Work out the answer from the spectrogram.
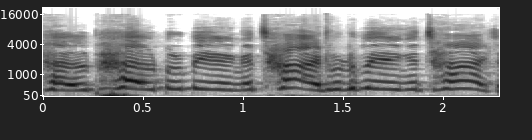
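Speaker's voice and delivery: very high, fast, panicked, broken screaming. Voicing a character banging on doors, pretending to need help: screaming for help in broken Vodachan. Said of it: "screams like he is, like, in need of help".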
